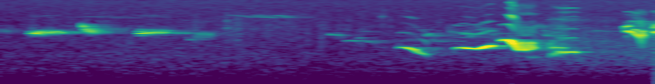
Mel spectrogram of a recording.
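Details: A Common blackbird on Sotra island west of Bergen, Norway, in early spring, foraging on the ground, gives barely audible quiet song: thin high whistles, then varied chuckling and twittering; Great Tit, European Robin and Greenfinch sing behind.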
